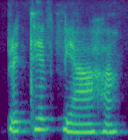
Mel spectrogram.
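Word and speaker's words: पृथिव्याम्: देखो क्या है प्रीथि प्रीथि व्या प्रीथि व्या उच्चारण कीजिए इसका पृथिव्यां बहुत बढ़िया अब ठीक है और आगे चलो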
